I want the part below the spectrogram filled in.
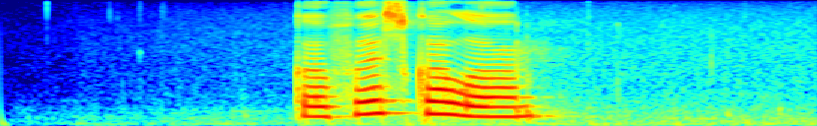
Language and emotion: Russian, neutral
